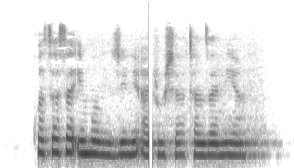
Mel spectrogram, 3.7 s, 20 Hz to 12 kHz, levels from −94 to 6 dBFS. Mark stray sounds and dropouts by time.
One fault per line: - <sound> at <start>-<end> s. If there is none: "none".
- dropout at 1.9-1.9 s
